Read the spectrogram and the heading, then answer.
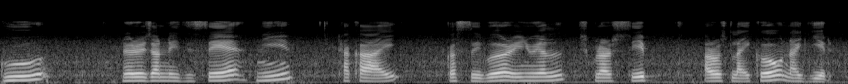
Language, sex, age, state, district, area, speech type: Bodo, male, 18-30, Assam, Chirang, rural, read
